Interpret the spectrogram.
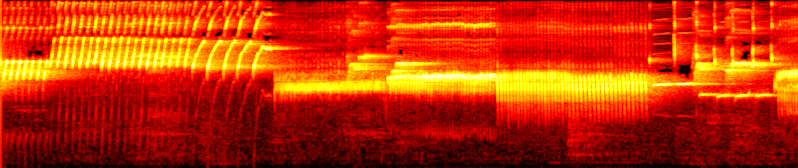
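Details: Male canary in a cage singing to stimulate a female to mate; opening run of rapid repeated notes, then long rolling trills and varied short whistled phrases.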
